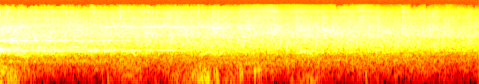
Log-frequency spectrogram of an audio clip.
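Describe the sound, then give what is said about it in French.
A large church audience claps steadily for several seconds when asked to applaud, a dense, continuous wash of applause with faint sustained tones ringing underneath. “Pouvez-vous applaudir et dire, Seigneur, rien ne va venir nous désunir.”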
